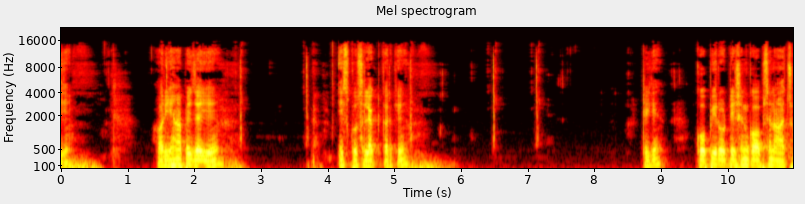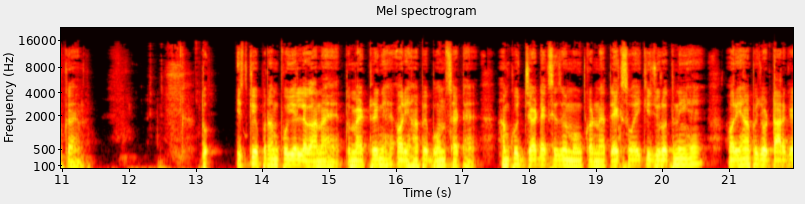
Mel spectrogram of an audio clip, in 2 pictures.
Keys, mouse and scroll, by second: 1.4 click, 2.5 click, 3.6 click, 4.3 click, 5.0 click, 6.3 click, 7.0 click, 12.6-15.6 shift+middle drag, 18.8 click, 19.3 click, 21.5-21.9 drag.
